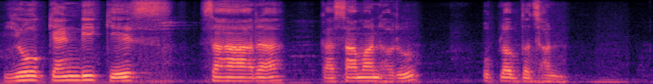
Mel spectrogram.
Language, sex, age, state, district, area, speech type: Nepali, male, 45-60, West Bengal, Kalimpong, rural, read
